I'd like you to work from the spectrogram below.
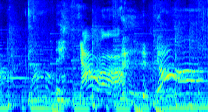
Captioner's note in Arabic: الضحك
